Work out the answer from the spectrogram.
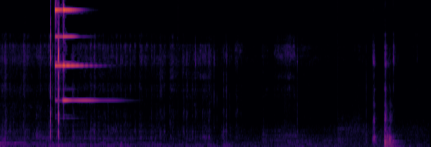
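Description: A click, then a bell-like ding that rings for about a second, heard about a second in: the sound effect of an on-screen subscribe-button animation. Near the end there is a single loud knock as the hand drill is set down on a wooden table.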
